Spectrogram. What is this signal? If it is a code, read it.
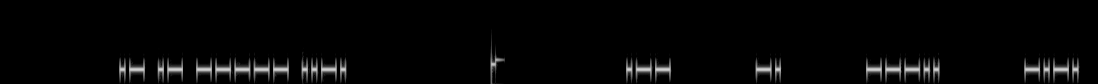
Morse code, heard as a keyed tone, about 25 wpm, spaced as for 13 wpm, 700 Hz. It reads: AA0F WN8C
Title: USA Call Signs - 4 Characters - 6x Character Spacing - 25wpm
